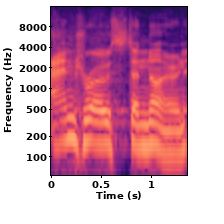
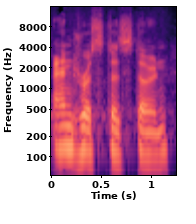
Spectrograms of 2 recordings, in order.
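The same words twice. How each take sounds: First: The word is pronounced carefully and clearly. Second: The word is pronounced in a garbled way. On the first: The speaker calls it right. "let's do the right version" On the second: The speaker calls it wrong. "that's not how you say it"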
